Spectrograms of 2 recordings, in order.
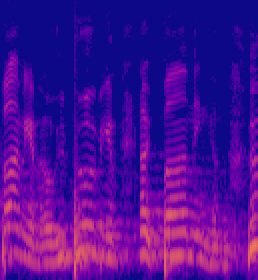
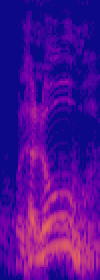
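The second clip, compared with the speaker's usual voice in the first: put-on Welsh accent; 2 semitones higher than usual. Comedian answers an audience member from Wales with a Rhod Gilbert impression. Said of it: "the only Welsh accent I can do".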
